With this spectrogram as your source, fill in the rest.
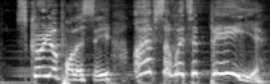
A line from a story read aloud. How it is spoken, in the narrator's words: She barks back at him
